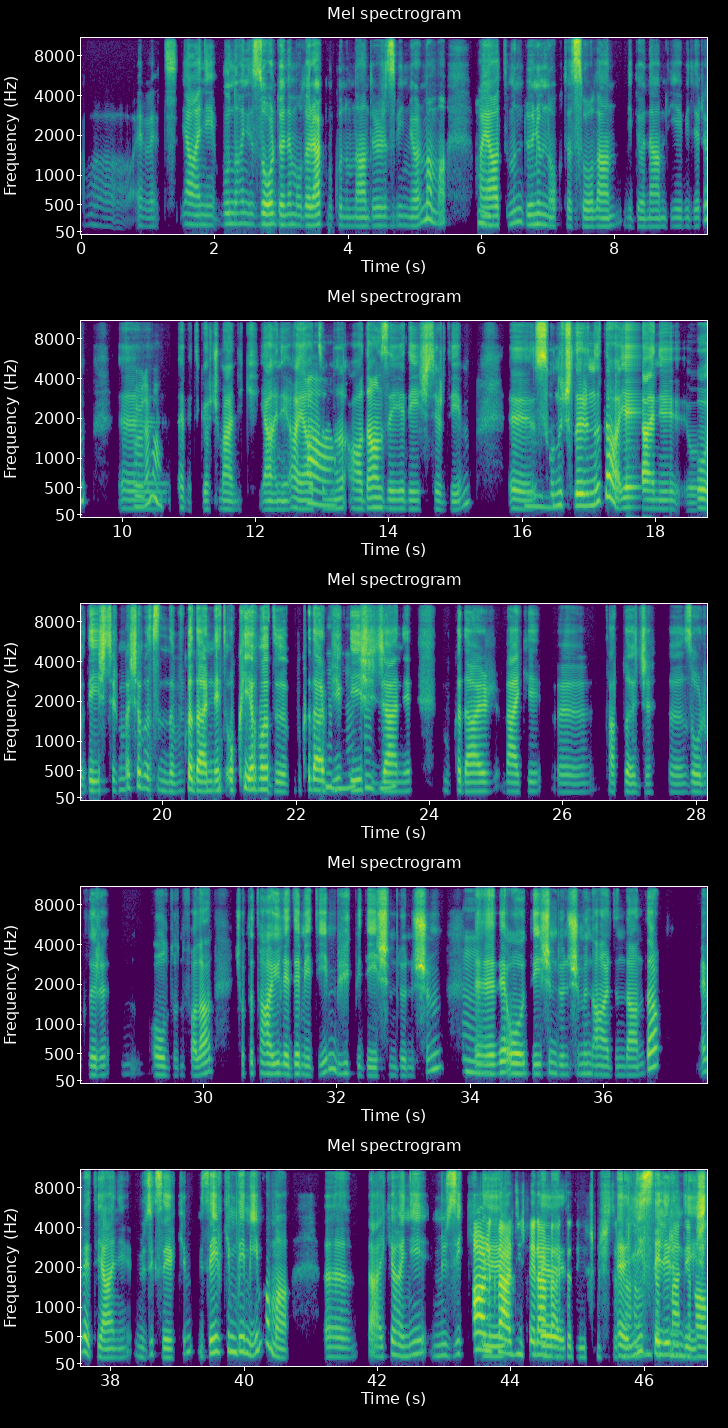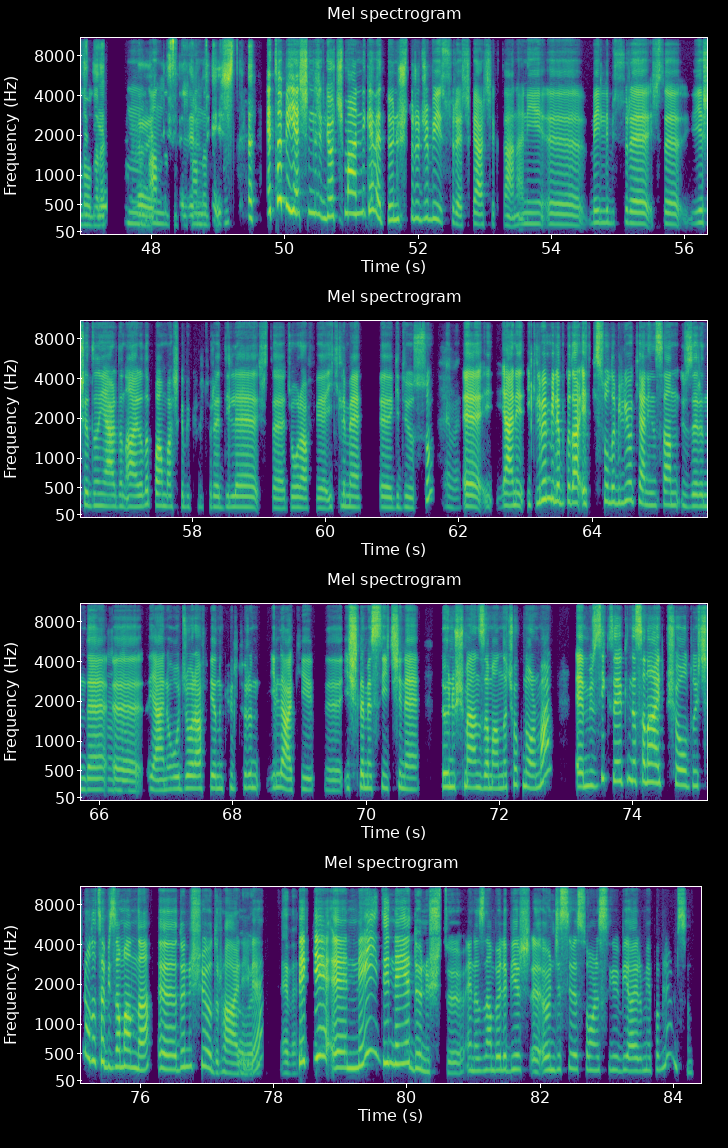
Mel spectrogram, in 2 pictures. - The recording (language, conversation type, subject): Turkish, podcast, Zor bir dönem yaşadığında müzik zevkin değişti mi?
- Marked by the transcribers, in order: other background noise; laughing while speaking: "okuyamadığım, bu kadar büyük değişeceğini"; laughing while speaking: "değişti"; chuckle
